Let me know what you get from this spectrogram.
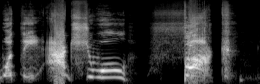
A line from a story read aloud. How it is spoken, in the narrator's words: He screamed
